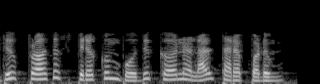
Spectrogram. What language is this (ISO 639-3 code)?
tam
